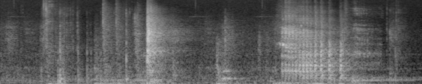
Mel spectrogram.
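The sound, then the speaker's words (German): A door is opened with a heavy thud, a sharp clack, and then a long scraping, grinding slide, all fairly loud with no voices. “Was ist das für eine Tür? Die habe ich zuvor noch nie gesehen. Öffnen”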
